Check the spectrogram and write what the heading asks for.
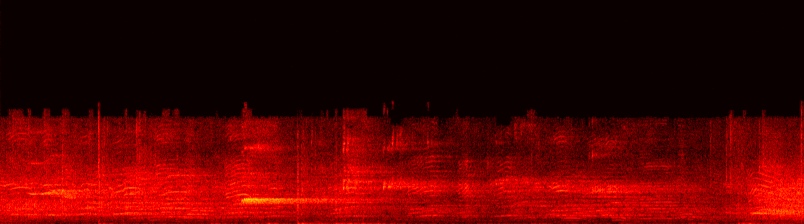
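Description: Netball match ambience in a large indoor sports hall: faint overlapping voices of players and spectators, with the ball and the players' feet on the wooden court floor. A brief high tone comes about two and a half seconds in.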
